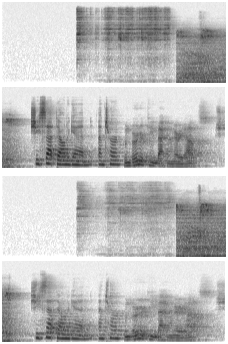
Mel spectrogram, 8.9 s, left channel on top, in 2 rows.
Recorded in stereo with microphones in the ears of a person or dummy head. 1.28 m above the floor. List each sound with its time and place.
1.5 s cutlery clinking: 55° left (ahead or behind), 2 m
3.5 s a bird: 45° right (ahead or behind), 2.5 m
5.0 s a woman speaking: 50° left (ahead or behind), 1.1 m
6.9 s a man speaking: 50° left (ahead or behind), 1.3 m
